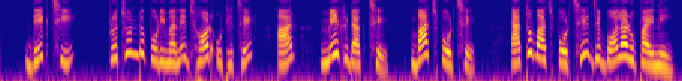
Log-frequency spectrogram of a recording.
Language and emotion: Bengali, neutral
